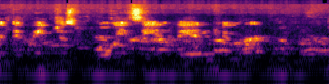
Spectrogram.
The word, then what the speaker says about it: Vancouver: You put the wrong emphasis on the wrong syllable.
